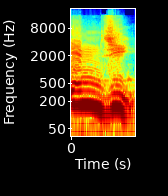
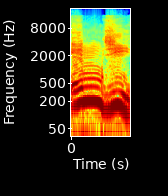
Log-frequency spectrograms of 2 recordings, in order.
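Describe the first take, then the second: Both takes have the same delivery.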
